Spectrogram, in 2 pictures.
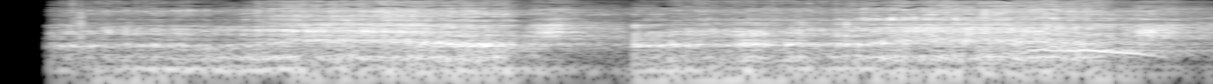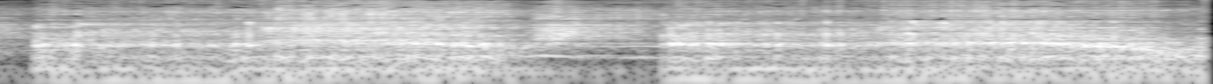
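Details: A Rottweiler puppy growls and grumbles in long, rough, rumbling phrases, acting possessive and guarding something it considers its own.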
